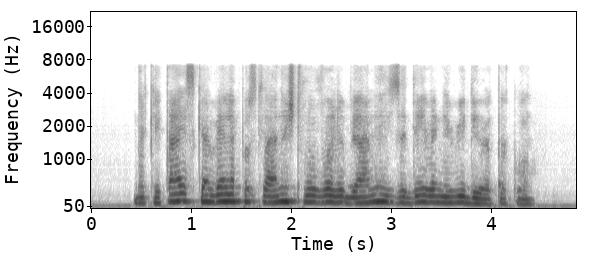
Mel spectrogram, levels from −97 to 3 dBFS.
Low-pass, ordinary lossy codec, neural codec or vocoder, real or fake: 7.2 kHz; none; codec, 16 kHz, 2 kbps, FreqCodec, smaller model; fake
